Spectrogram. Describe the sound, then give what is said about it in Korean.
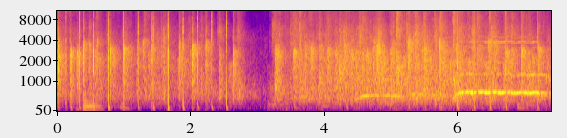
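A large audience at a public radio broadcast humanities concert claps steadily to welcome a guest singer, a dense patter of many hands that briefly drops away before swelling back up, with faint tones emerging beneath the applause near the end. “박수로 청해 듣죠.”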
